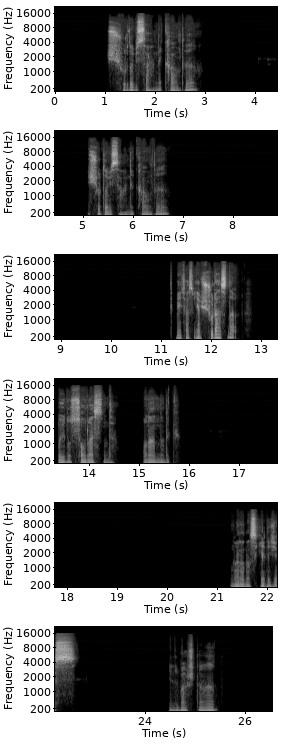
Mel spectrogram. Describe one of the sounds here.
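A man speaks in short bursts into a close microphone, with pauses between.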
